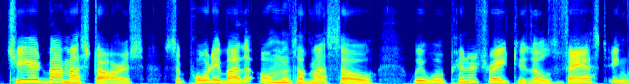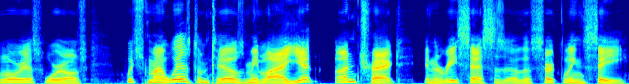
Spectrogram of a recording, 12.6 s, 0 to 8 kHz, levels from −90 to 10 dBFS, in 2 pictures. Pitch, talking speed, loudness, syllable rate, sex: 165 Hz, 165 wpm, -19 LUFS, 4.5 syllables/s, male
